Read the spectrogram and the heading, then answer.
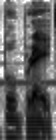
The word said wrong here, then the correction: Bublé: 叫了很多年，然后呢，最近我就查询了一下，发现读音应该是 Bublé，所以是 Michael Bublé。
